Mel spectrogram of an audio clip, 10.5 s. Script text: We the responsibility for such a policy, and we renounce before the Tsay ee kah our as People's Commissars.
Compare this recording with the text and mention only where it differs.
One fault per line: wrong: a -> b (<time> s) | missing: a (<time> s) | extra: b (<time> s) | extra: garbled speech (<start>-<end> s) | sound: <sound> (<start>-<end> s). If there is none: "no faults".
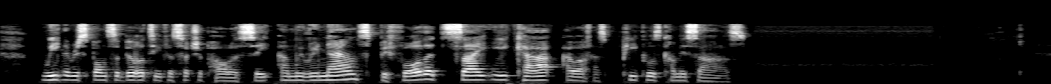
no faults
